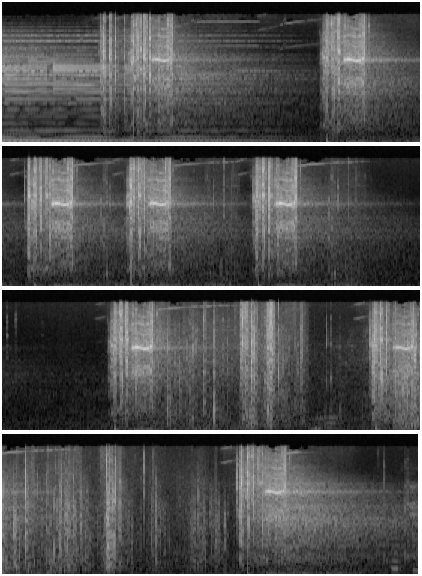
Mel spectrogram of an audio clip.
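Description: Theme music dying away, then a camera taking about ten flash photographs, roughly one a second with a short pause midway. Each shot is a sharp click with a brief high chirp, and some are followed by a faint rising whine.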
